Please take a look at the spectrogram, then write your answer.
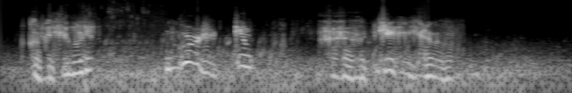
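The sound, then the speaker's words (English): A voice actor imitates a gurgling underwater creature by taking a bite of Jell-O, wet and bubbly, with warbling pitch rising and falling in several loud bursts, like something with bubbles under the sea. “In order to get that gurgly sound, I would take a bite of Jell-O and make the sound of something with bubbles under the sea.”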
